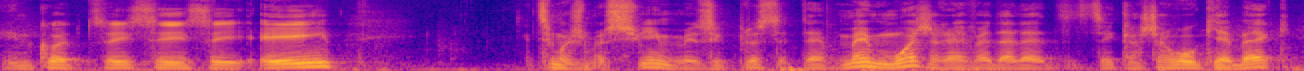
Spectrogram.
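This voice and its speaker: A man hosts a casual interview. He speaks quickly in a slightly low voice, rambling enthusiastically through his questions. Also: fairly bright tone. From born in Quebec, raised in western Canada. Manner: rambling, enthusiastic, many fillers. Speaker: podcast host.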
